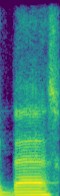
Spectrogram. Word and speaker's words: Bass: Say it right because you said bass like the fish.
